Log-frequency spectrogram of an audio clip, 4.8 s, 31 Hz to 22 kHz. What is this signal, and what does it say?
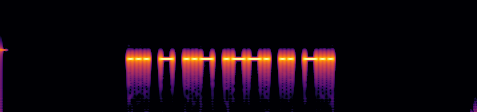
Morse code, heard as a keyed tone, about 30 wpm, 700 Hz. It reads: STUPID
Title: Six Letter Words - 30wpm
